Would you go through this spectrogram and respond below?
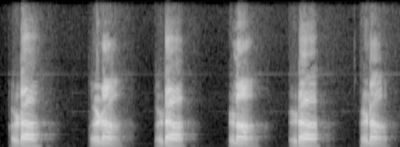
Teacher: इसे बोलते हैं ड़, इसे बोलते हैं ण। ड़ के साथ में वायु को नाक से निकालना है। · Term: ऋ का अनुनासिक उच्चारण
